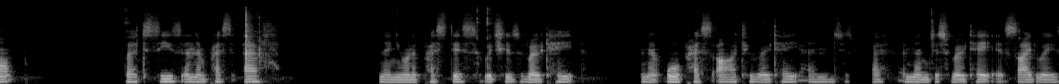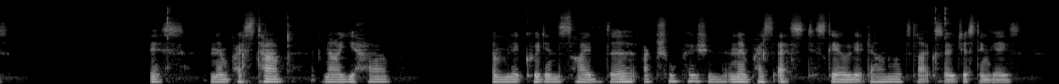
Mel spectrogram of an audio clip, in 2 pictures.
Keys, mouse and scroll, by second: 2.6 f, 4.9-8.1 drag, 9.5 click, 13.2 Tab, 13.7-15.3 middle drag, 15.3-16.5 scroll down 1, 16.5-18.3 scroll down 1, 18.4 s.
